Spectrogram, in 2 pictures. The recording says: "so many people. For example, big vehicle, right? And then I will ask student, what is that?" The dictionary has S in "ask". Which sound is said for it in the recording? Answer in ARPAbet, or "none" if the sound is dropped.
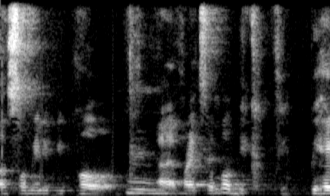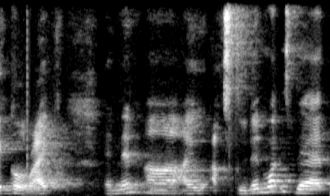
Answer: none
